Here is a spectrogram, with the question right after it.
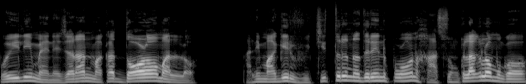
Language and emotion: Goan Konkani, disgusted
